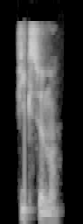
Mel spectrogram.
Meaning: fixedly
- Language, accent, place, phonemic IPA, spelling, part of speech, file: French, France, Lyon, /fik.sə.mɑ̃/, fixement, adverb, LL-Q150 (fra)-fixement.wav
